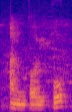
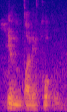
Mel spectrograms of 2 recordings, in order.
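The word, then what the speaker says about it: انطلقوا: Maka dibacanya bukan antoliqu bukan untuliqu tapi intolqu.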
